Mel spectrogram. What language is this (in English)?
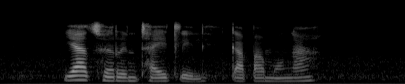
Southern Sotho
